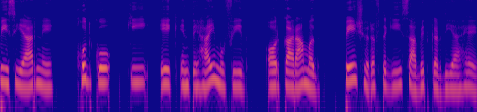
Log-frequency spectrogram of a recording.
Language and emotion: Urdu, neutral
